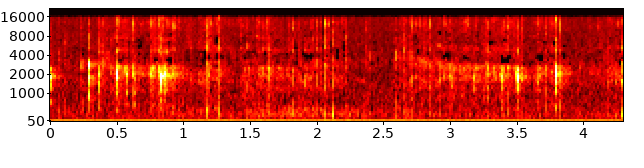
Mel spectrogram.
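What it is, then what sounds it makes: Plastic articulated fidget toy. A hollow, rainbow-colored, segmented plastic slug fidget toy is held up close while fingernails tap and scratch along its ridged segments and the segments are flexed so they click. The result is a quiet, bright string of sharp, dry clicks and scratchy rasps with almost no ring, over a soft hiss.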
